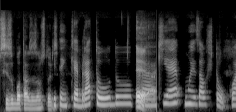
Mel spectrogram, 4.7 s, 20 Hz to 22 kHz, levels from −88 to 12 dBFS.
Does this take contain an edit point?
yes; 1 cut; at 3.2 s

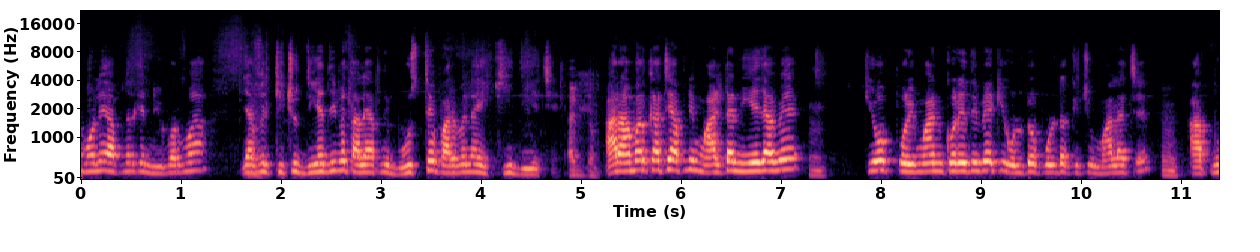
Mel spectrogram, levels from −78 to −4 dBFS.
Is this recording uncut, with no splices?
yes; 0 cuts

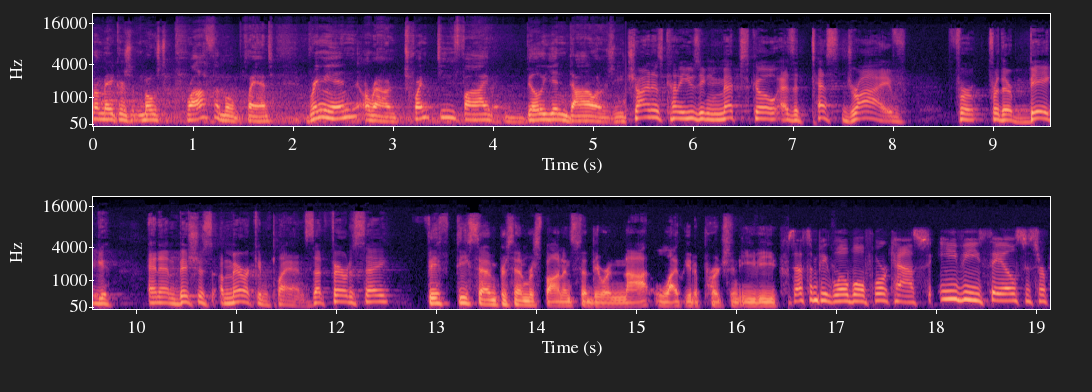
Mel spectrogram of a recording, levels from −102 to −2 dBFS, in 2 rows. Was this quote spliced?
yes; 3 cuts; at 5.3 s, 12.6 s, 16.5 s

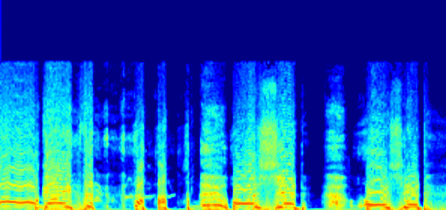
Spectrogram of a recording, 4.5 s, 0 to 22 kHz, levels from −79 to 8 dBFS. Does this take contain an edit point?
no; 0 cuts

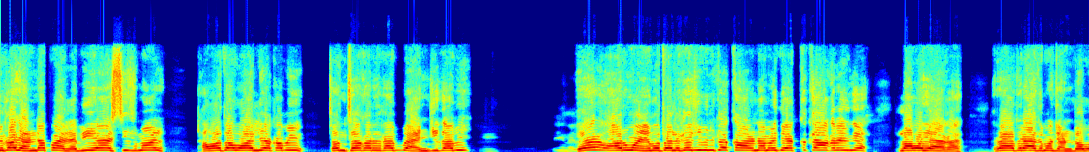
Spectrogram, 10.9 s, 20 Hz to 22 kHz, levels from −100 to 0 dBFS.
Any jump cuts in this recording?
no; 0 cuts

